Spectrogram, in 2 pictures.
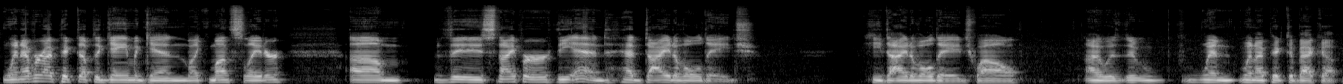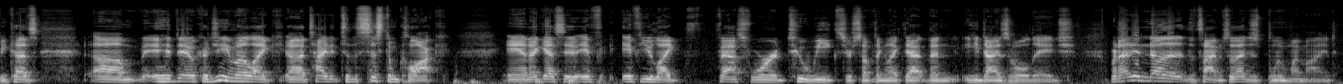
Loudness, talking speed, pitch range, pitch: -18 LUFS, 185 wpm, 95-115 Hz, 100 Hz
